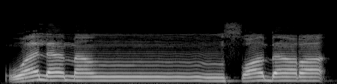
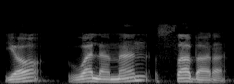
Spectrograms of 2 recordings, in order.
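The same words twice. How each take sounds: First: ولمن صبر slow, nun hidden before a heavy ص; heavy ikhfa. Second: Said in the usual way. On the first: Shown as a demonstration. Teacher reciting slowly to show heavy ikhfa. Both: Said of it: "به این مثال توجه بفرمایید".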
